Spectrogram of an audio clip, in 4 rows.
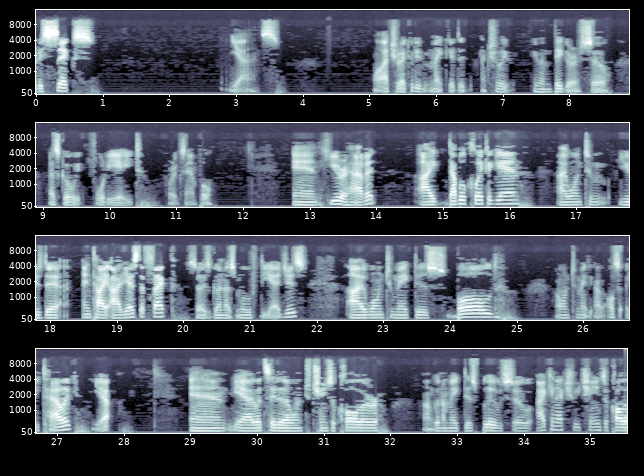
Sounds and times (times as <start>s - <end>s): Speech: 0.0s - 1.0s, 2.8s - 3.8s, 5.1s - 11.7s, 12.8s - 21.9s, 22.5s - 28.1s, 29.0s - 35.5s.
